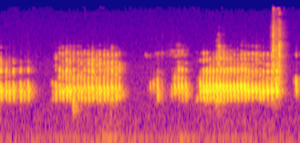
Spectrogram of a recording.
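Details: Weasel purring in bursts of rapid, pulsed trilling, each lasting about half a second to a second with short gaps, the last burst longest and ending in a brief sharp squeak; quiet background.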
